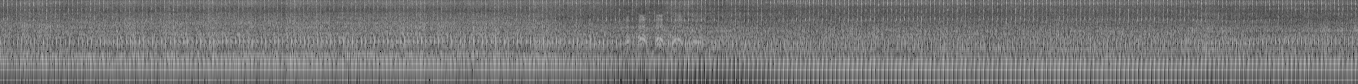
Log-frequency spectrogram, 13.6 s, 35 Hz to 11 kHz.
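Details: Freshly restored, repainted machine idling after about 20 minutes warm, paint smoking off: rough uneven idle, note dropping and climbing instead of holding steady; idle hunting, cause unclear.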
